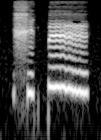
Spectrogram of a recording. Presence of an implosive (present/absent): absent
